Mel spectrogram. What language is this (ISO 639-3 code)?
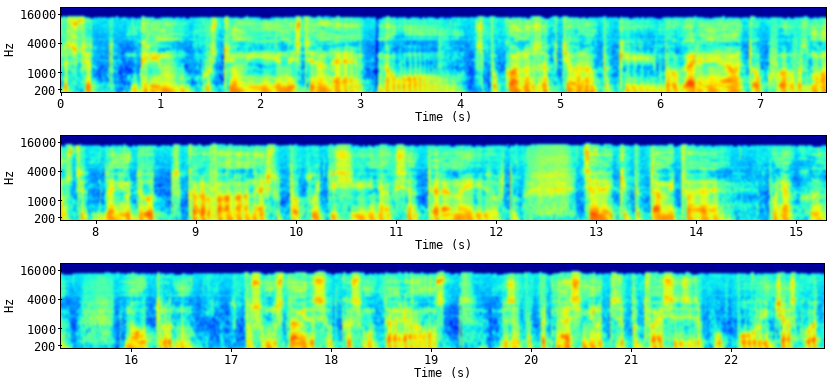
bul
